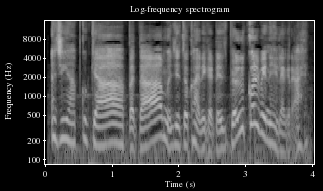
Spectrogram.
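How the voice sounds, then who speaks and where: A woman's voice: fairly low pitch, lively intonation, moderate pace, lightly acted. Grumbling older mother-in-law, acted by a woman, music behind. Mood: disdainful. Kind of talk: Hindi cartoon family drama acting.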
